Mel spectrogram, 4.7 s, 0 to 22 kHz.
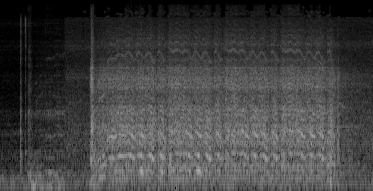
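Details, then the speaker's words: BMW 535xi E61 wagon, probably sat for a while, first start attempt with a used, reprogrammed MSD81 DME replacing the water-damaged one: about three seconds of steady starter churn, never catches; crank no start, owner fears bad fuel. "Oh boy, it's probably been sitting for a while. I hope the fuel isn't that bad. It says it has fuel though."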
